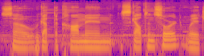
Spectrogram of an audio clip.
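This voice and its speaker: Music plays in the background. A man talks at a fairly slow pace in a very deep, low pitch. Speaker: gamer, streamer. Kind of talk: game guide narration.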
